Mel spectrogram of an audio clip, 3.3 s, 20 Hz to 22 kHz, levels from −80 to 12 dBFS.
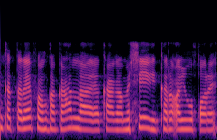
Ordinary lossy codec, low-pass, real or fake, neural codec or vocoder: none; 7.2 kHz; fake; vocoder, 22.05 kHz, 80 mel bands, HiFi-GAN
